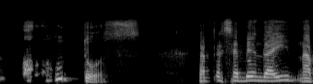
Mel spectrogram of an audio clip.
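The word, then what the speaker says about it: οὗτος: Você já aprendeu que esse ditongo tem o som de U. Nunca ou. Sempre U.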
